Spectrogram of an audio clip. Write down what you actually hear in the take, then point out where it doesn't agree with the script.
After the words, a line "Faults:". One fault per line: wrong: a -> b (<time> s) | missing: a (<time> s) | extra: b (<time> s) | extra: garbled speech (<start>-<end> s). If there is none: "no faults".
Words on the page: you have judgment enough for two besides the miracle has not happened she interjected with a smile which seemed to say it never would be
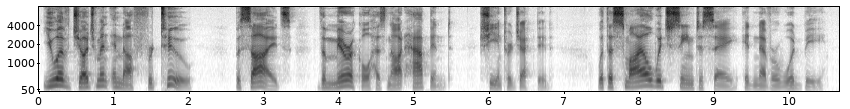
you have judgment enough for two besides the miracle has not happened she interjected with a smile which seemed to say it never would be
Faults:
no faults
